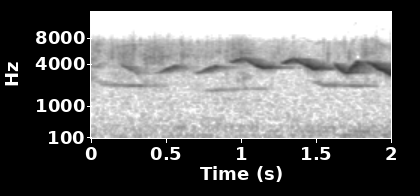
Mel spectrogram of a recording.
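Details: Curió singing continuous song, recorded in Maiobão, Paço do Lumiar, Maranhão: smooth undulating whistles wavering up and down in a flowing phrase, with a low background hum.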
